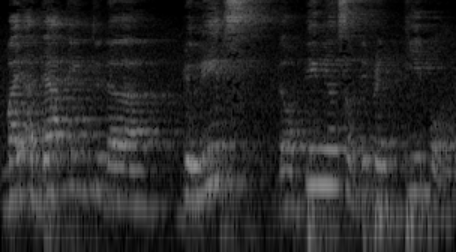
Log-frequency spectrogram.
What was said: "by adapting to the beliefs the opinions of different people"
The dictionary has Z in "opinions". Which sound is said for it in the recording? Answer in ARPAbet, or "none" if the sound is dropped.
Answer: S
